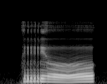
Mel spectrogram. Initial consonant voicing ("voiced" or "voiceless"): voiced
